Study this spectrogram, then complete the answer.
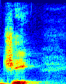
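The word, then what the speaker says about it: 慈: The other thing to point out, that Maitri character in Japanese is pronounced ji, and the Karuna character is in Japanese, the Chinese pronunciation is hi, and so jihi, jihi no bumo, right?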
